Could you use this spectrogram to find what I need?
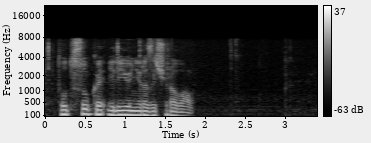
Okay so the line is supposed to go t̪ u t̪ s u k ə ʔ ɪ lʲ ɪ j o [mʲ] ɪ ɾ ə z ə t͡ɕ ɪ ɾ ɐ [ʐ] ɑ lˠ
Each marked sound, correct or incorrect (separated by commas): incorrect, incorrect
